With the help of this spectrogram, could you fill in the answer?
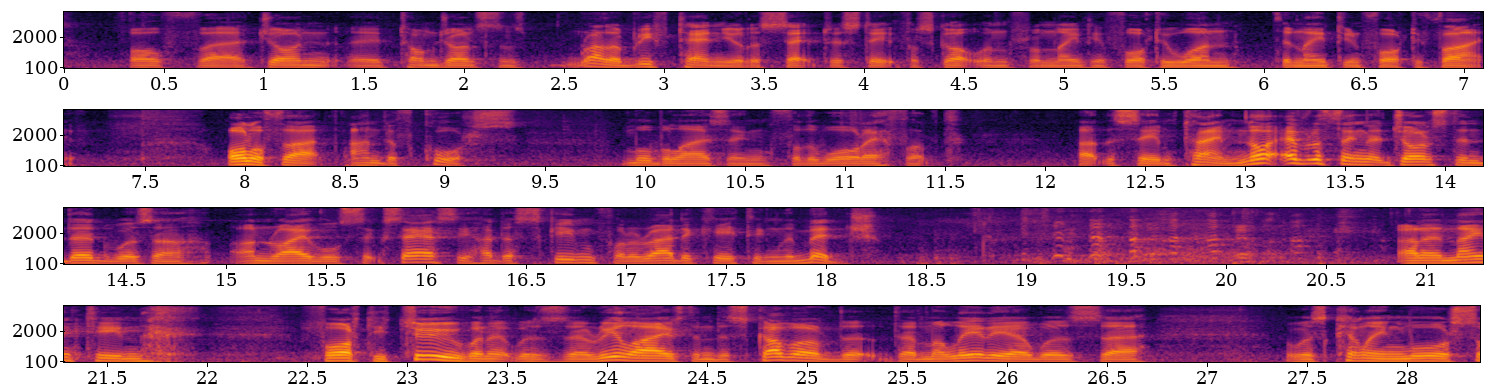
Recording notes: The First Minister delivered the inaugural Tom Johnston Lecture in Perth. He told the audience of industry executives attending the Scottish Renewables Hydropower Anniversary Dinner.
